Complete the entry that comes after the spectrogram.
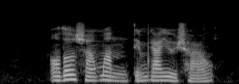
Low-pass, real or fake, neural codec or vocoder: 7.2 kHz; fake; vocoder, 22.05 kHz, 80 mel bands, Vocos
